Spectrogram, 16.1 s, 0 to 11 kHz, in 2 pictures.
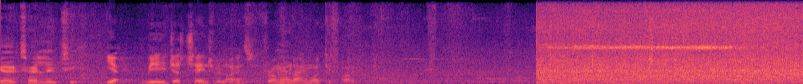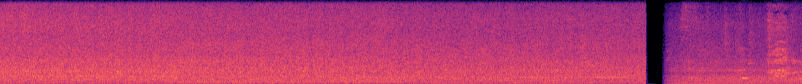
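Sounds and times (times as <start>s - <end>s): train rail noise: 2.9s - 14.5s
high wheel squeal: 5.4s - 8.2s.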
